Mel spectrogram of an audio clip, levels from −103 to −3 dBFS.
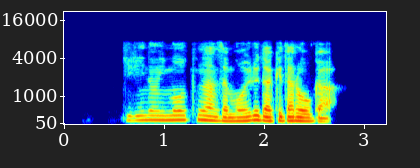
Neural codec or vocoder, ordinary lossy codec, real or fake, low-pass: none; Opus, 24 kbps; real; 7.2 kHz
